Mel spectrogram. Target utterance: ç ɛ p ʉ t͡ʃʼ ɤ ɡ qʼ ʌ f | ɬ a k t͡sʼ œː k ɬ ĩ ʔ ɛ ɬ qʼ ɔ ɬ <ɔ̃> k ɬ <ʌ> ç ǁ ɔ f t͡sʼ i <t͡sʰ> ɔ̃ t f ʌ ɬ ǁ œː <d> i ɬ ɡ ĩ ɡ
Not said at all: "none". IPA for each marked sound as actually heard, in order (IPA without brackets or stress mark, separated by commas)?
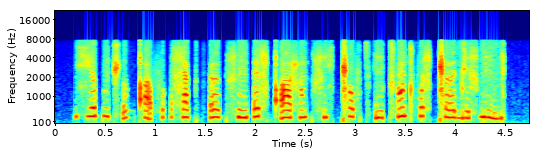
ɔ̃, ə, t͡sʼ, d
